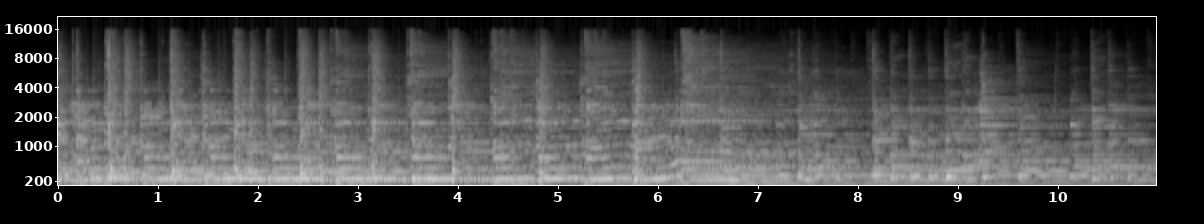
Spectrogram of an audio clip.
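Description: Instrumental acoustic band passage: a resonator guitar picked over walking notes on an upright double bass, with a cymbal tapped in a steady beat with bundled rods. About six seconds in, a note glides upward and the beat thins out, leaving long held notes.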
